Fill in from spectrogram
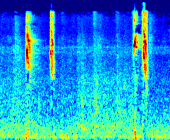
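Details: Female Double-collared seedeater calling to stimulate males to sing: two quick pairs of thin, high, squeaky chips, about two seconds apart, over light hiss.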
